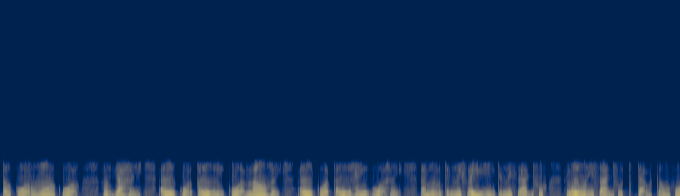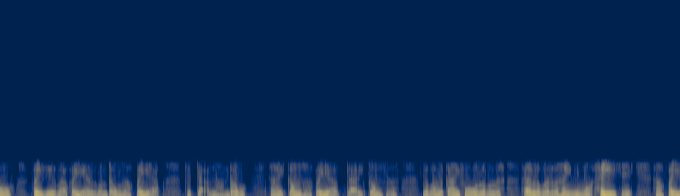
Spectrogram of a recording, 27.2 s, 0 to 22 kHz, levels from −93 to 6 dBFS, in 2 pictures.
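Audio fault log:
throughout, GSM full-rate codec: the speech sounds buzzy and gravelly, with nothing above 4 kHz. This fits a 13 kbps codec that rebuilds a vocal-tract model from sparse, regularly spaced pulses. A spectrogram shows a hard 4 kHz ceiling and grainy, smeared harmonics.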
